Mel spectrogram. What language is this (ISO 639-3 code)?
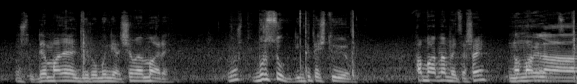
ron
